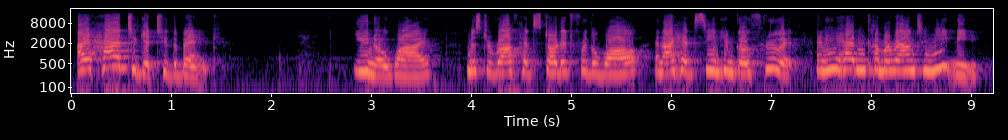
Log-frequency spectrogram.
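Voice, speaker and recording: A woman's voice: high-pitched, moderate pace, fairly bright tone, rough recording. An actress playing an obsessed, frantic woman hospital patient who tells her strange story in a radio play, intense and theatrical. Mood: tense, secretive. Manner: intense, haunted, urgent, theatrical. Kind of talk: radio play acting, first-person dramatic narration.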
